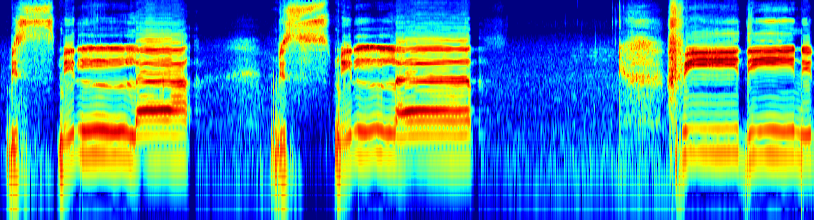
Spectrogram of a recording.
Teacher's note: আল্লাহ শব্দের লামের আগে জের রয়েছে তাই কি হবে পাতলা হবে মোট কথা হচ্ছে জবর অথবা পেশ থাকলে মোটা হবে জের থাকলে পাতলা হবে।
